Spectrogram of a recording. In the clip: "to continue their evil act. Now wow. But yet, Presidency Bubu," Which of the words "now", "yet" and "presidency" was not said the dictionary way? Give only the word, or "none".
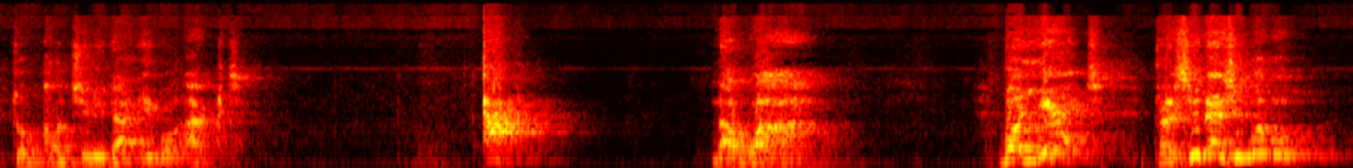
presidency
